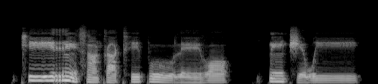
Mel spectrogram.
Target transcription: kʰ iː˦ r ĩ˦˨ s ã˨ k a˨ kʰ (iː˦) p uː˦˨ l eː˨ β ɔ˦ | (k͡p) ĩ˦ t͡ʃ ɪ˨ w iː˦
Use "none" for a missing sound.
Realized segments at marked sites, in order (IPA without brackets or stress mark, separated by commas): i˦, k͡p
